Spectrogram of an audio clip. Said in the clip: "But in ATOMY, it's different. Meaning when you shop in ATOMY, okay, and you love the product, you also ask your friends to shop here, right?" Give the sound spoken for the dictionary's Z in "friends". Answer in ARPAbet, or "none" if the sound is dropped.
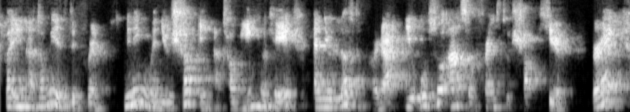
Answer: S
